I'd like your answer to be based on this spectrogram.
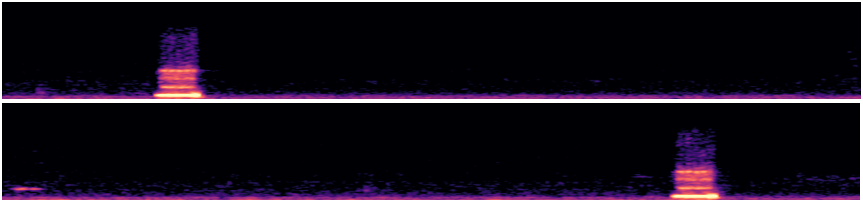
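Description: Two short electronic phone tones during an outgoing call to real estate agents, several seconds apart, clear and isolated against near silence.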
